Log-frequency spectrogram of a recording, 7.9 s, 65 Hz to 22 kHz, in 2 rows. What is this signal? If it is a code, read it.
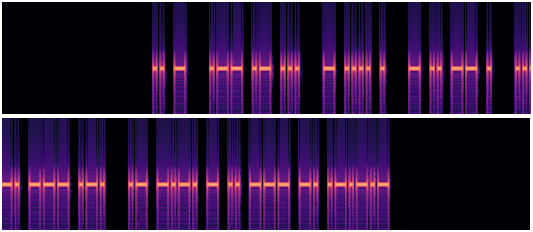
Morse code, heard as a keyed tone, about 44 wpm, 700 Hz. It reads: IT WAS THE TIME FOR ACTION.
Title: Sentences from Top 700 Words 45wpm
